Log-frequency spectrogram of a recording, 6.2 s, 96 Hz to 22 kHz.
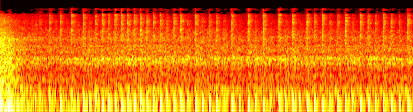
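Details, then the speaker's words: Peugeot Django 125 scooter after carburettor replacement for hard starting and poor running: catches after cranking, settles into quick even putt-putt holding steady; idling properly. "it took a little while um but uh yeah and you know it started and it's running nicely"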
